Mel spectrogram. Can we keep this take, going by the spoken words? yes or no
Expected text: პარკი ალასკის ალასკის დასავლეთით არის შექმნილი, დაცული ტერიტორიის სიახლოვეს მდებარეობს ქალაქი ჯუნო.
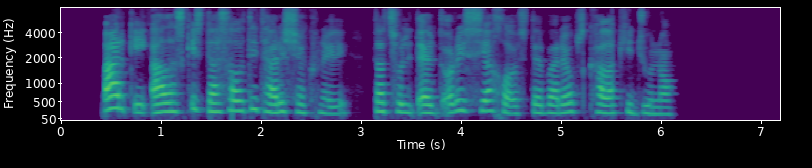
no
